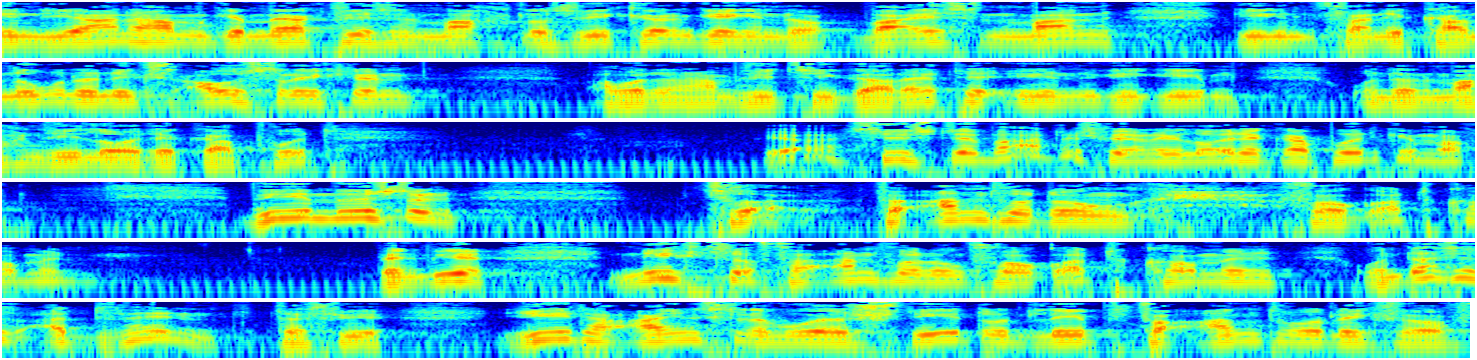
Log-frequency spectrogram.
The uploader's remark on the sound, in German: im Gemeinde-Zentrum in Berlin aufgenommen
